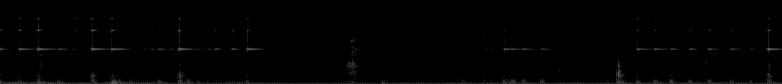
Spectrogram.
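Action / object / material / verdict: tap / glass tumbler / glass / none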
